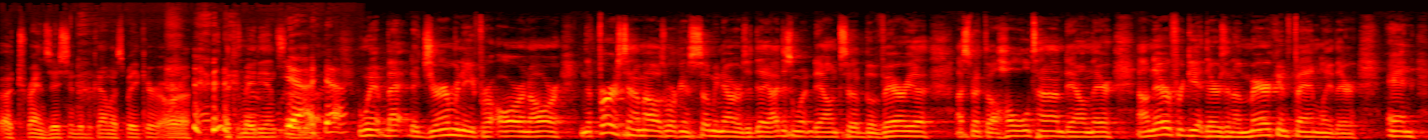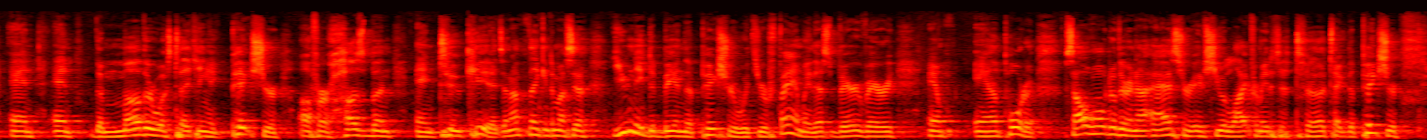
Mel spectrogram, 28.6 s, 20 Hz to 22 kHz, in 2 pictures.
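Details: Stuttering in an adult man who has stuttered for 47 years.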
